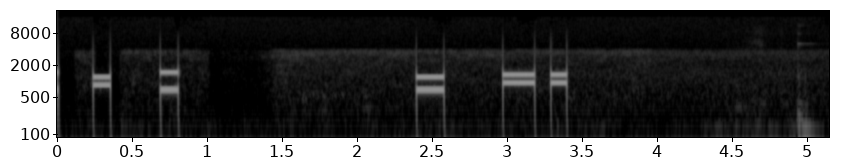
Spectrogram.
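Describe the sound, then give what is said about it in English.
Telephone keypad tones as a six-digit PIN is entered on a call-in phone line: several crisp, evenly pitched beeps in two spaced groups over a quiet hiss, followed by a faint thump. “Please enter your show or Enter your six digit PIN number.”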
